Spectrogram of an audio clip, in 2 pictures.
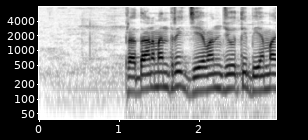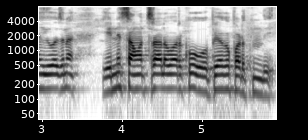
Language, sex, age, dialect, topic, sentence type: Telugu, male, 18-24, Utterandhra, banking, question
